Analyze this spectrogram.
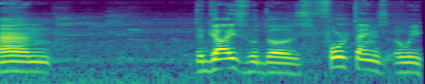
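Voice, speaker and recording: A man speaks with a French accent. His pitch is medium and his intonation fairly even. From France. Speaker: fitness content creator. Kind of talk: casual tutorial monologue. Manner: halting, with fillers.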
